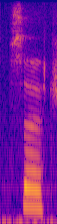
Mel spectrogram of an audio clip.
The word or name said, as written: search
